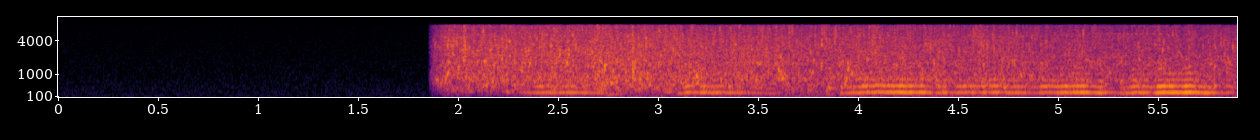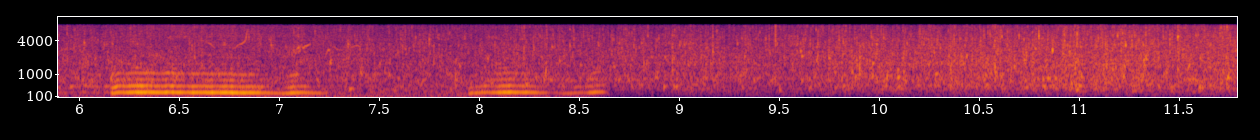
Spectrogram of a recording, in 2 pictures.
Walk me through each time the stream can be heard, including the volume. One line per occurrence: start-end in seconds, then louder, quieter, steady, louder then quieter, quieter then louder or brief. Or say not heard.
1.9-11.7 quieter then louder.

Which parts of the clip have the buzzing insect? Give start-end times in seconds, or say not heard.
2.3-8.7.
